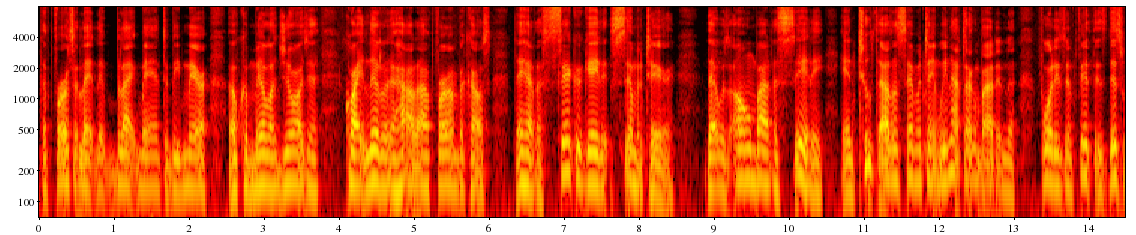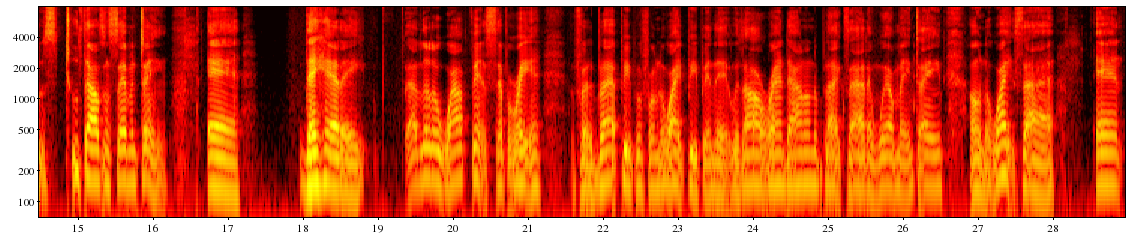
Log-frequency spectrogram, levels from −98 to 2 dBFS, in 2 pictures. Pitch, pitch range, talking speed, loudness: 145 Hz, 135-155 Hz, 160 wpm, -32 LUFS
